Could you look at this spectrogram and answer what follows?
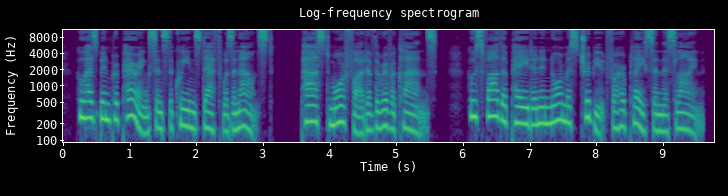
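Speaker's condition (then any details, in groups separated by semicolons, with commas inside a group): No condition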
